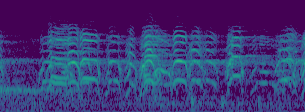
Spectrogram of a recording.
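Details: In a Swedish forest, common cranes give a dense, continuous run of loud trumpeting notes, each rising then falling, overlapping one another with bright harmonics throughout.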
